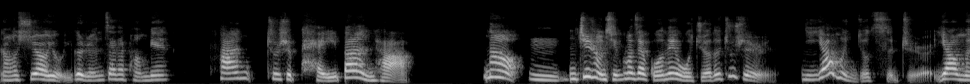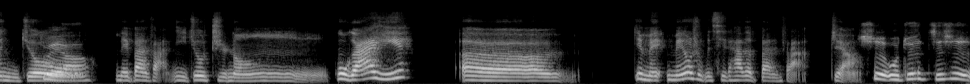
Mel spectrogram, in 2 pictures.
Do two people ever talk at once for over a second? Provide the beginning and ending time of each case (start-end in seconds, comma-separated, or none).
none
